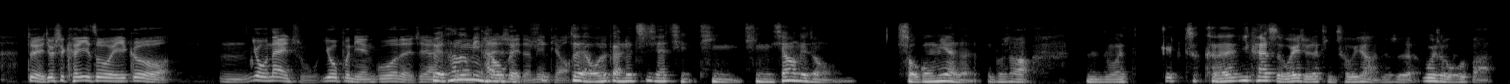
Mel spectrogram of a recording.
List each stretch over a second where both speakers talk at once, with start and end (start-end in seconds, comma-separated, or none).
4.3-5.7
